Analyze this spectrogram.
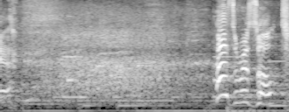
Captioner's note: audience laughter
